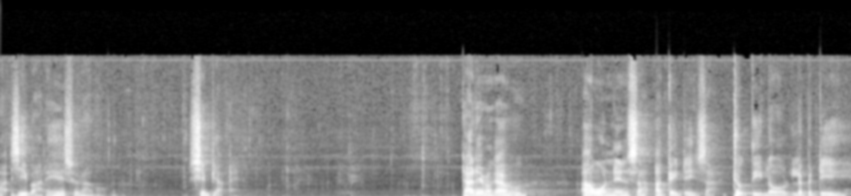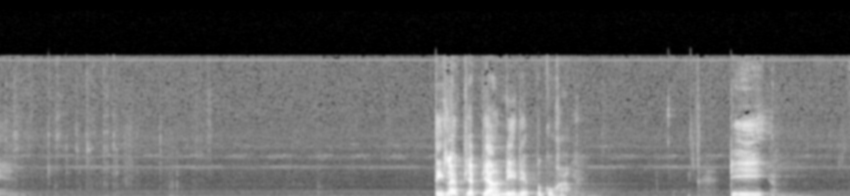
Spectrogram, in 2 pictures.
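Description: An elderly man speaks calmly into a microphone, pausing between phrases.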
